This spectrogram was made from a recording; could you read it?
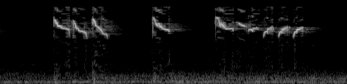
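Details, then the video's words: Oriental white-eye song used as a lure to provoke a male white-eye into singing: very high, thin, quickly descending chirps in short bursts of three, one, then six notes over a faint low hum. "PANCINGAN PLECI AMPUH !!! Bikin pleci bahan jantan cepat NGALAS NEMBAK BUKA PARUH"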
